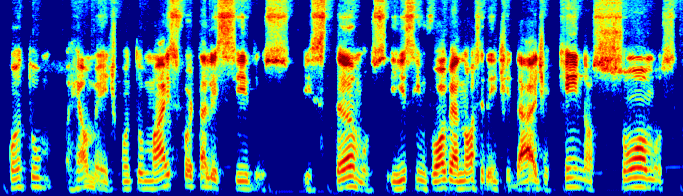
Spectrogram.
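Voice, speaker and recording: Man, Brazilian accent, podcast host, lively chat, quotes others in voices, faint music behind. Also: mid-range voice, a little slow, gravelly, dry recording. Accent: Brazilian Portuguese. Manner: animated, acts out quoted voices.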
